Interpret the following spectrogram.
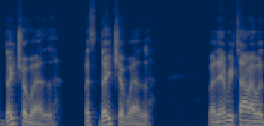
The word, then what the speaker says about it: Deutsche Welle: What's Deutsche Welle? But every time I would listen to them, it was like Deutsche Welle. Oh, that's how you pronounce that word.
